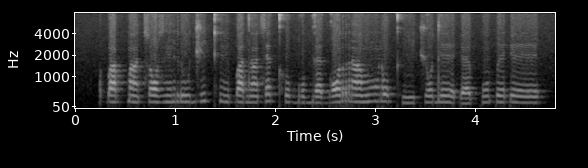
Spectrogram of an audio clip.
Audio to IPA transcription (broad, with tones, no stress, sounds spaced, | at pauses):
ɓ a˨ k͡p ã˨ t͡s ɔ˨ z ĩ˨ r u˨ d͡ʒ i˦ kʰ ĩ˨ ɓ a˨ d ã˨ s ɛ˦ kʰ ʊ˨ ɡʷ i˨ ɡ ɛ˨ ɡ ɔ˦ r ã˦ β ũ˦ ɾ o˨ kʰ iː˨ t͡ʃ o˦ d eː˦˨ ɗ ɛ˨ kʷ ã˦ p e˦ ɗ eː˦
